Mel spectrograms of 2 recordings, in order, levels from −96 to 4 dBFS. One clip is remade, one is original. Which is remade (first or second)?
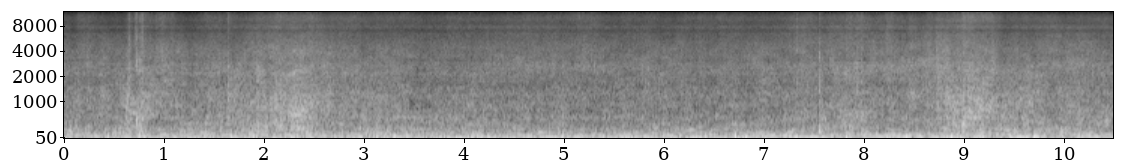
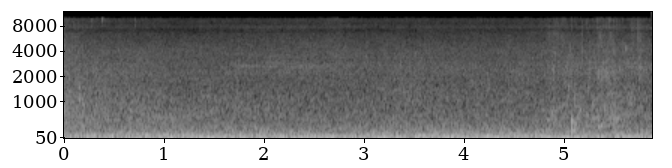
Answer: first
